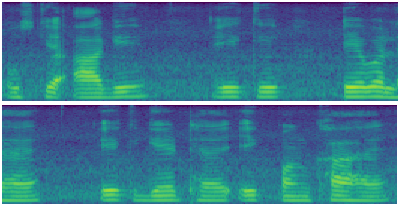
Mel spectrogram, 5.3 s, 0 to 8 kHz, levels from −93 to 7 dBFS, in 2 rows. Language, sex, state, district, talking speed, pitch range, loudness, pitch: Hindi, male, Jharkhand, Deoghar, 125 wpm, 125-145 Hz, -18 LUFS, 135 Hz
